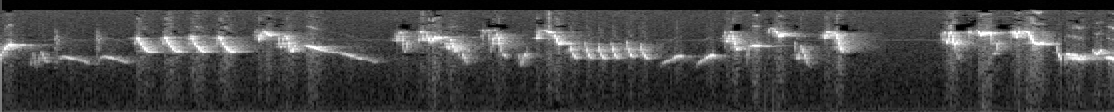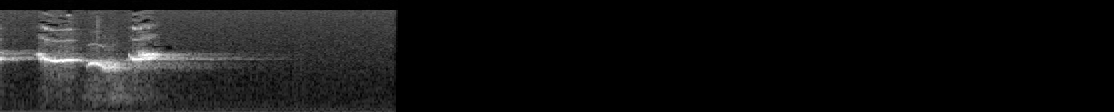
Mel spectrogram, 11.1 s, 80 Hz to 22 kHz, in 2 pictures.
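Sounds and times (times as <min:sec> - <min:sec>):
Oriental magpie-robin singing: 0:00.0 - 0:06.9.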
